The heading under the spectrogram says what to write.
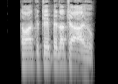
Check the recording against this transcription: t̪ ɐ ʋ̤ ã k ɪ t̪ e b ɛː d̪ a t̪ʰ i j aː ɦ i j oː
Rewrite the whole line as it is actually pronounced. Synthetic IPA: t̪ ɐ ʋ̤ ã k ɪ t̪ʰ e p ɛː d̪ a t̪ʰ i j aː ɦ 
